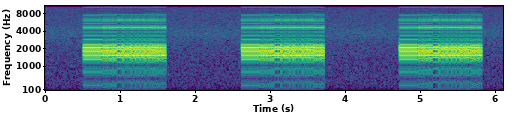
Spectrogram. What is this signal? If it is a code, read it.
Emergency Alert System (SAME) tones (header bursts), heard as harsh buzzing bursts, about 520.83 baud.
